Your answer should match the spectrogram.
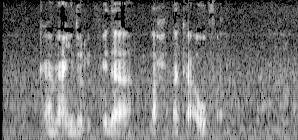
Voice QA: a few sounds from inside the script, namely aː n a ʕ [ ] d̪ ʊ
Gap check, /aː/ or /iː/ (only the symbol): iː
